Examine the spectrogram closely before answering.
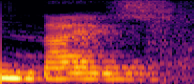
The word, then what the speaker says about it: neige: Parce qu'à l'oral, quand on dit le mot neige, on dit seulement une syllabe. On dit neige. On ne prononce pas le E à la fin.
